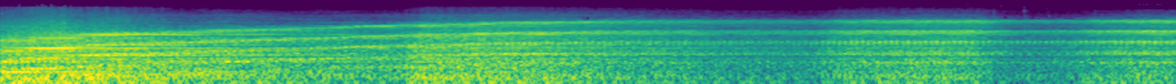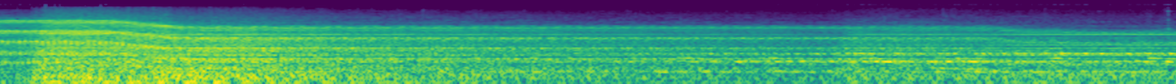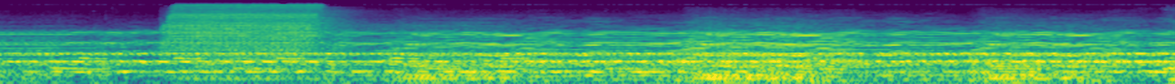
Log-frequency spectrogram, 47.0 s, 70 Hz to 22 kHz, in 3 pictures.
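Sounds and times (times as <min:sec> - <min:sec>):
dense electronic drone: 0:31.4 - 0:47.0.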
